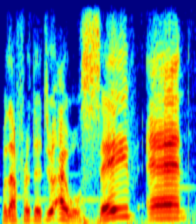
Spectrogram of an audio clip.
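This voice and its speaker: A man's voice: high-pitched, animated, fairly quick, sharp tone, dull audio. A man hosting a gaming video, reading game narration aloud and chatting casually with playful asides. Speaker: gaming video host, let's player. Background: game music.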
